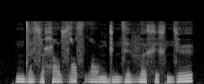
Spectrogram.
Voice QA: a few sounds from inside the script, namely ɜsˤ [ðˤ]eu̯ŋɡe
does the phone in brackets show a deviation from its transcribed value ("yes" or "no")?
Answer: no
